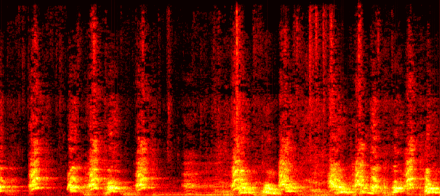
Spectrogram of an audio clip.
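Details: Golden Retriever puppy that shadows a German Shepherd, barking in quick, uneven bursts of sharp, mid-pitched barks, about a dozen in under six seconds, with short pauses between clusters.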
